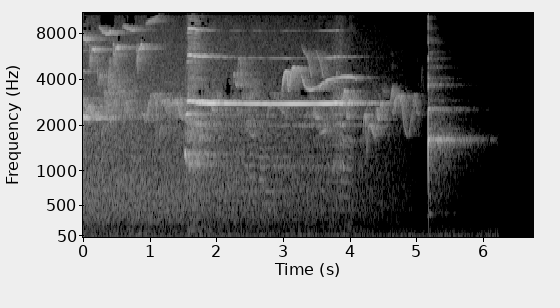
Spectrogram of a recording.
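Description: Ringing chime tones mixed with bird chirps, fading out; a single sharp strike with a short ring comes about five seconds in, and everything dies away about six seconds in.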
